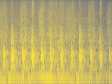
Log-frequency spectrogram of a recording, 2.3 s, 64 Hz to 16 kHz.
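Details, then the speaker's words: Renault Clio 2, inner axial tie rod rocked by hand after the outer tie rod end was found good: sharp hollow clunks about four per second from play in the worn inner tie rod, confirmed for replacement. "Et là je confirme à nouveau que c'est la biellette axiale qui est à remplacer. Regardez je la prends ici, écoutez j'ai du jeu."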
